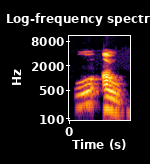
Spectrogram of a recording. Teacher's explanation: ओ औ यह कंठ और ओष्ठ वर्ण कहलाते हैं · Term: कंठ ओष्ठ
